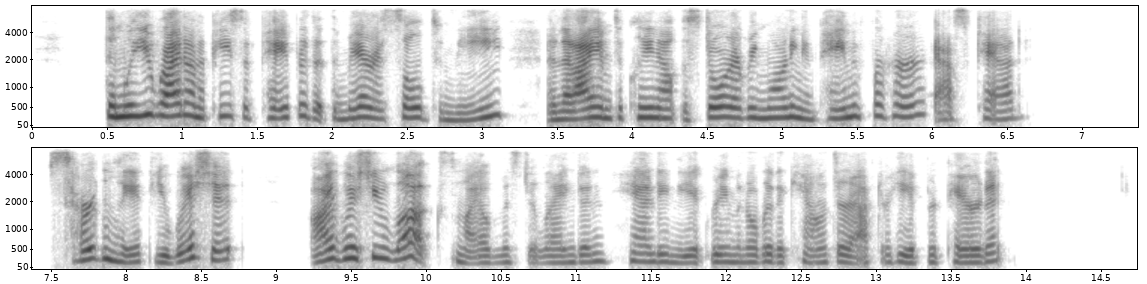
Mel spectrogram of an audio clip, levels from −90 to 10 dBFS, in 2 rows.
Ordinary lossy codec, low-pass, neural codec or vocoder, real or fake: Opus, 24 kbps; 7.2 kHz; codec, 16 kHz in and 24 kHz out, 2.2 kbps, FireRedTTS-2 codec; fake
